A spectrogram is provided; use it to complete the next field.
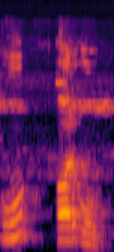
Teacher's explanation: ऊ और ऊ, ये हमारे बोले जाते हैं ओष्ठ से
